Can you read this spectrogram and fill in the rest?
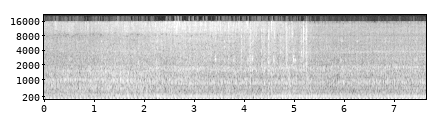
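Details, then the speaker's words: Itálica Z150 motorcycle idling smoothly in gear after transmission gear bushing repair; even low thump, the previous humming when engaging gears gone in first through fifth; normal idle. "No más ruido, no más ruido. Ponemos velocidad, soltamos. Ahí está. No más ruido."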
